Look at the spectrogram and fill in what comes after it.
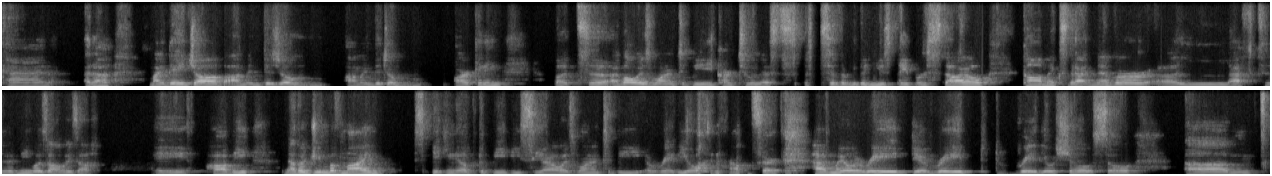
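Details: Stuttering in an adult male cartoonist.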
